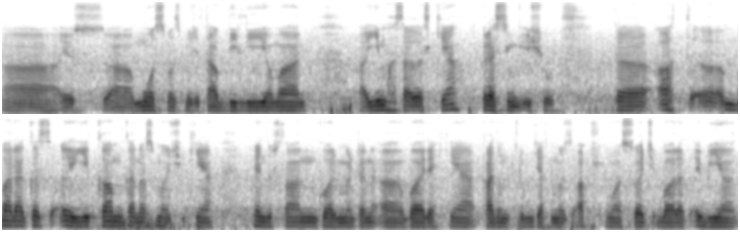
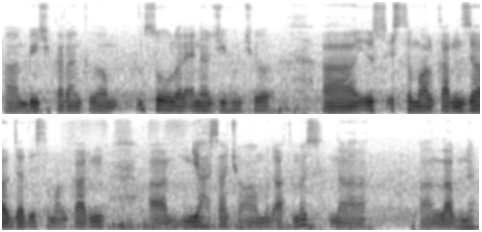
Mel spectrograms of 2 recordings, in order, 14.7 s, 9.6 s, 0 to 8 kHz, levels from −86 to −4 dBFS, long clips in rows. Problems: constant background noise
